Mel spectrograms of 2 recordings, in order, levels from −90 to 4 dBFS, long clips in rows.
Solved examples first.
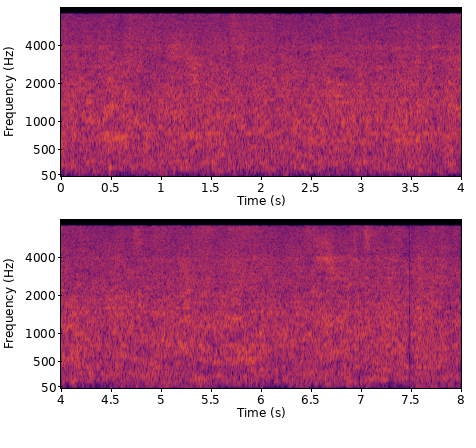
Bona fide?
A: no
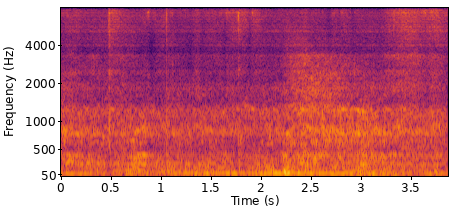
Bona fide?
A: no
